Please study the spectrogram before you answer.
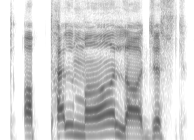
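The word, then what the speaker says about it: ophthalmologist: I would say that the the thing is the word is opthalmologist. Athalmologist. Okay. Logist. Logist. Logist. It would be athalmologist.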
